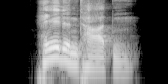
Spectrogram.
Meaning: plural of Heldentat
- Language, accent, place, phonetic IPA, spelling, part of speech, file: German, Germany, Berlin, [ˈhɛldn̩ˌtaːtn̩], Heldentaten, noun, De-Heldentaten.ogg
